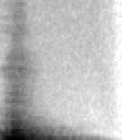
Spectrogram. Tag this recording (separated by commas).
Music, Musical instrument, Brass instrument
